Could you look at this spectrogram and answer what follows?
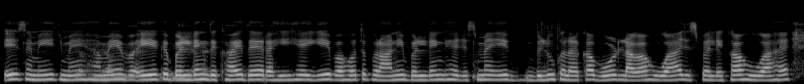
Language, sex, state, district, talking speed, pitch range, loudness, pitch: Hindi, female, Maharashtra, Sindhudurg, 215 wpm, 210-225 Hz, -27 LUFS, 215 Hz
